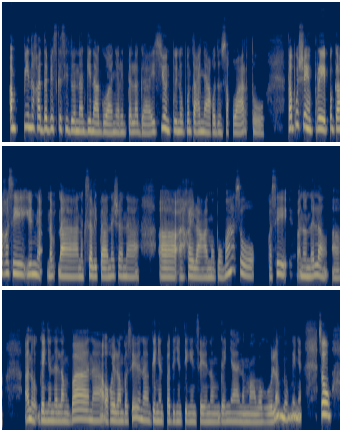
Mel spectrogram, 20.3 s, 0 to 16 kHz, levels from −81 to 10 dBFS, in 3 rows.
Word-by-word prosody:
ang 275 -1 +8
pinaka 290 -2 +3
the 260 0 +2
best 265 -1 -3
kasi 255 -2 -3
do'n 220 0 0
na 205 - -3
ginagawa 195 -3 0
niya 195 -1 -5
rin 195 - -7
talaga 190 -2 -4
is 205 - -6
'yon 275 -4 +4
pinupuntahan 210 -1 -2
niya 195 -3 0
ako 190 - -4
do'n 195 - -7
sa 195 - -4
kuwarto. 180 - -4 0.5
Tapos 305 +5 +5
siyempre, 260 -4 +7
pagka 260 -1 +3
kasi 245 -2 +1
'yon 235 -2 +2
nga, - - -1
na 195 0 -1
na 195 -1 +6 0.3
nagsalita 190 -1 0
na 195 +2 -4
siya 195 0 -4
na, 180 -2 -5 0.4
ah, 180 -1 +3 0.2
"Kailangan 180 -3 0
mong 175 - -10
pumasok, 220 - -3 0.2
kasi 225 +5 -1 0.2
ano 195 -1 -2
na 190 +1 -1
lang, 210 -4 0
ah 160 0 -8 0.4
ano 200 -2 +2
ganyan 185 -1 +1
na - - -1
lang 175 -1 -3
ba? 215 0 +5
Na 185 -2 -2
okey 190 0 +1
lang 175 0 -1
ba 175 - -3
sa'yo 240 +5 -2
na 195 -3 -2
ganyan 175 -2 -3
pa 175 - -2
din 175 0 -6
'yong - - -29
tingin 170 -2 -5
sa'yo 170 0 -4
ng 165 0 -5
ganyan, 175 0 -4
ng 165 - -4
mga 160 -1 -4
magulang 165 - -1
mo?" 240 -2 +3
Ganyan. 265 0 0 0.3
So, 310 -3 +8
195 Hz, 190 wpm, -24 LUFS, 180-235 Hz, 0.5 s, ang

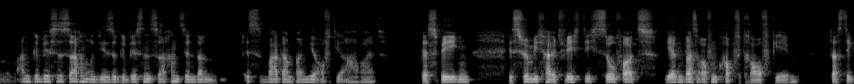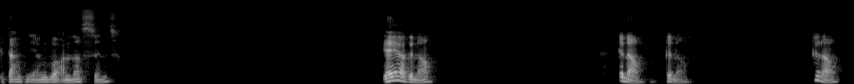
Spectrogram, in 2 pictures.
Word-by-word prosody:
an 135 -2 -5
gewisse 130 0 -1
Sachen 130 +1 +1
und 115 -1 -3
diese 115 +1 0
gewissen 120 +2 -1
Sachen 120 +3 -3
sind 125 -2 -2
dann 115 -3 -2 0.3
es 110 - -8
war 120 0 +1
dann 120 -2 -1
bei 115 -1 -5
mir 120 -1 -1
oft - - -9
die 115 - -6
Arbeit. 115 0 -10 0.3
Deswegen 115 -1 +3 0.4
ist - - +1
für 125 - +5
mich 120 +1 +1
halt 115 -2 +3
wichtig, 120 0 +1
sofort 120 -1 +2
irgendwas 120 +1 +3
auf 115 - -1
'n 120 - 0
Kopf - - -3
drauf 100 0 -1
geben, 110 +3 -4 0.3
dass - - +1
die - - -1
Gedanken 115 0 -1
irgendwo 110 +2 0
anders 115 +2 -2
sind. 115 +2 -8 2.6
Ja, - - +10
ja, - - +8
genau. - - 0 1.8
Genau, 110 - +4 0.2
genau. 110 +1 -3 1.2
Genau. - - 0
120 Hz, 150 wpm, -29 LUFS, 115-125 Hz, 2.6 s, Ja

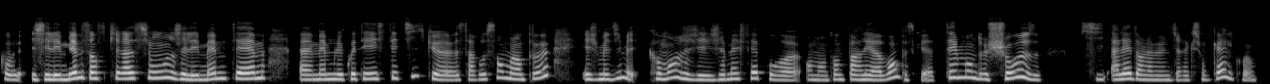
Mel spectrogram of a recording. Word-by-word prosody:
qu'on, 235 -4 0
heu - - 0 0.2
j'ai 230 0 +2
les 220 0 +5
mêmes 270 +7 +6
inspirations, 275 +2 +2
j'ai 250 -2 +3
les 215 0 +2
mêmes 255 +6 +1
thèmes, 275 +1 +5 0.4
heu, 225 0 +1
même 230 +1 +2
le 235 -1 +3
côté 250 +2 +1
esthétique, 280 +7 -5
heu, 210 -3 +1
ça 215 0 -6
ressemble 260 +5 -1
un 240 -1 +1
peu 270 - 0 0.3
et 240 - +1
je 235 0 -3
me 235 - +2
dis: 270 +7 -2
«Mais 290 -4 -2
comment 275 +3 0
j'ai 215 -3 -1
jamais 230 +5 -1
fait 280 +2 0
pour, 215 -5 -3
heu, 195 0 -2
en 220 -1 -6
entendre 220 +2 -5
parler 225 -1 0
avant 220 +11 0
parce 220 - -11
qu'il - - -7
y - - -4
a - - -8
tellement 315 +8 0
de 245 -3 0
choses 270 -1 +1 0.4
qui 230 -1 -10
allaient 240 +4 +3
dans 240 -3 0
la 210 -1 -4
même 210 0 -5
direction 205 +2 -10
qu'elle 290 +4 0
quoi.» 100 - -9
240 Hz, 235 wpm, -22 LUFS, 220-275 Hz, 0.4 s, mêmes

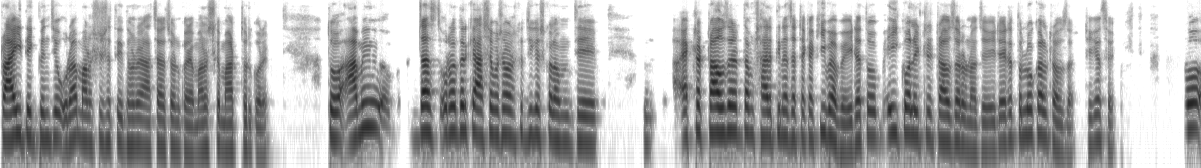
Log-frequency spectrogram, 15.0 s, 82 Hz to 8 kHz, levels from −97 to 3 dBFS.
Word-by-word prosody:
প্রায়ই 185 +2 +7
দেখবেন 185 -1 -2
যে 190 - 0
ওরা 170 +3 +2
মানুষের 170 +1 -3
সাথে 170 - -10
এই - - -13
ধরনের 155 0 -2
আচার-আচরণ 150 0 -5
করে, 135 -1 -2
মানুষকে 145 +3 -4
মারধর 140 +1 -3
করে। 125 -1 -5 0.8
তো 195 - +3 0.3
আমি 235 +6 +2 0.2
অ - - -10 0.4
জাস্ট 220 -1 +7
ওনাদেরকে 220 +1 +2
আশেপাশের 205 +1 -1
মানুষকে 195 +1 -3
জিজ্ঞেস 200 -2 -3
করলাম 180 -3 0 0.2
যে 170 - 0 0.8
উ - - -10 0.4
আ - - -10
"একটা 225 +5 +2
trouser 215 +1 +8
এর 205 - -11
দাম 215 -1 +2
৳৩৫০০ 190 -1 -1
কিভাবে? 185 -10 +1
এটা 170 +4 0
তো - - +1 0.3
এই 215 - 0
কোয়ালিটির 195 -3 0
trouser 170 -1 +2
ও - - -6
না 140 - -3
যে 145 - -4 0.2
এটা 185 +1 -5
তো - - -1
local 200 0 +1
trouser।" 135 -5 -5 0.2
ঠিক 160 +2 -10
আছে? 180 - -12 0.9
তো 235 - +5
185 Hz, 185 wpm, -22 LUFS, 160-205 Hz, 0.9 s, trouser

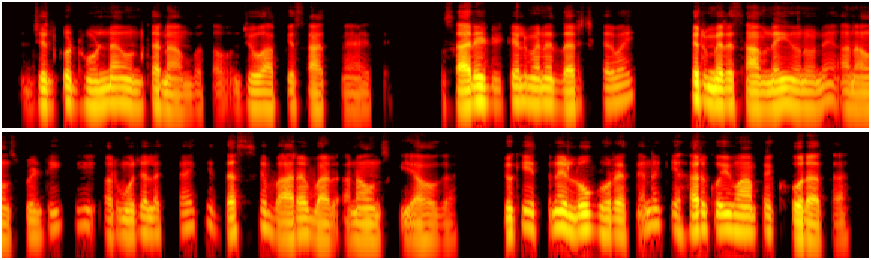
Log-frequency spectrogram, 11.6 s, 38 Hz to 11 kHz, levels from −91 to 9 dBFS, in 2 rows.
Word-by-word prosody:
जिनको 105 +4 -1
ढूँढ़ना 110 +1 0
है, - - +1
उनका 110 0 -1
नाम 90 -3 -3
बताओ 95 0 -17
जो 100 +1 -1
आपके 100 +1 -3
साथ 95 -2 -4
में 95 - -12
आए 90 +1 -12
थे।" - - -31 0.4
सारी 105 +5 +8
डिटेल 120 +2 -2
मैंने 120 -1 +2
दर्ज 105 +1 -1
करवाई 125 +5 -5 0.4
फिर 145 - +8
मेरे 115 -1 +6
सामने 100 -1 +2
ही 115 - +4
उन्होंने 105 +4 -2
अनाउंसमेंट 100 +1 -6
ही 150 - -8
की 170 0 -15
और 110 - -8
मुझे 110 +2 -3
लगता 120 +5 -8
है 155 - -8
कि 175 - -16
10 120 - -2
से 155 - -4
12 115 -3 0
बार 90 -1 -1
अनाउंस 90 -2 -3
किया 90 - -5
होगा। 90 0 -7 0.3
क्योंकि 120 +6 -1
इतने 150 +1 +3
लोग 140 +1 +4
हो 120 - 0
रहे 115 -2 0
थे 120 - -12
ना 165 - -3
कि 145 - -9
हर 135 +2 +5
कोई 140 - +5
वहाँ 130 -2 +3
पे 130 - -3
खो 105 - 0
रहा 95 -2 +3
था 90 +2 -15
110 Hz, 270 wpm, -25 LUFS, 100-125 Hz, 0.4 s, सारी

